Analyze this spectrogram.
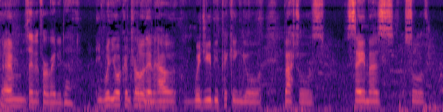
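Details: Adult who stutters (self-described stammerer) speaking on a podcast about stuttering and speech techniques; stuttering.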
